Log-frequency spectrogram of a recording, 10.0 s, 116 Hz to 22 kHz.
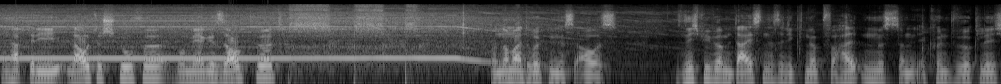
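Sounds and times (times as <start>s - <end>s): vacuum cleaner motor whine: 0.0s - 8.4s.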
